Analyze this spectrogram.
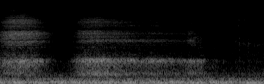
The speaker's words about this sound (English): four four yawns, one every ten minutes.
